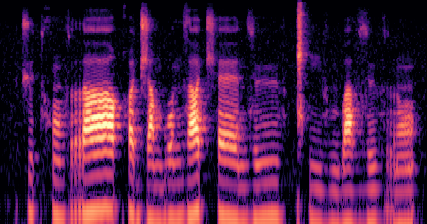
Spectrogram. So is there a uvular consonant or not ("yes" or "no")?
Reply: yes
